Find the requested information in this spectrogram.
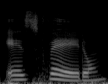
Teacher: la mayor intensidad en la fuerza de voz la hago en la sílaba fe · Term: acento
